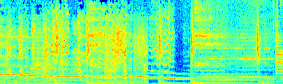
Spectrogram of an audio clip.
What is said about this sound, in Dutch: de zingende zaag op de achtergrond.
